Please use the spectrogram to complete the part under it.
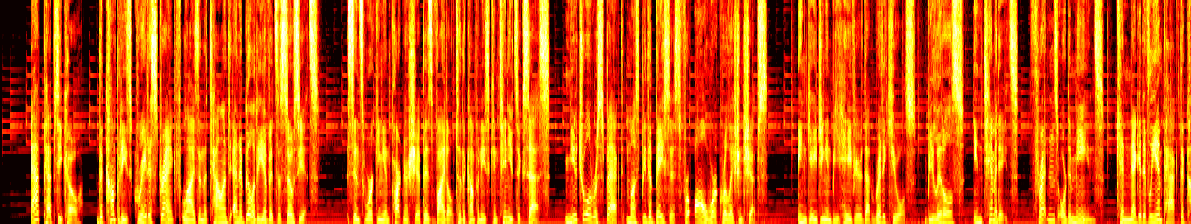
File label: narration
